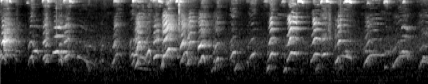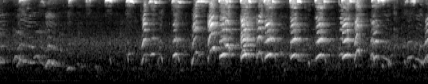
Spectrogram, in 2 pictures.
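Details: Several six-week-old Havanese puppies indoors, crying more than playing while someone sits with them: a dense, overlapping chorus of high, rapid whimpers and yelps, roughly three per second, with soft background music.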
